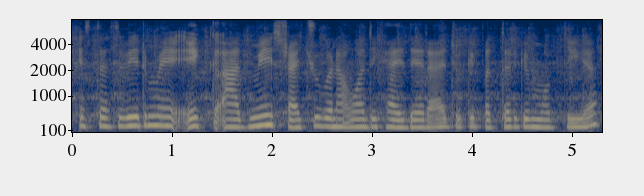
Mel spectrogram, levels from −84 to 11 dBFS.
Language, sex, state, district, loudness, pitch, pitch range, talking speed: Hindi, female, Maharashtra, Nagpur, -28 LUFS, 200 Hz, 190-225 Hz, 205 wpm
